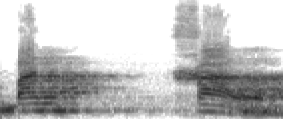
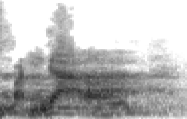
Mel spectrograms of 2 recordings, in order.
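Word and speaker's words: van Gaal: mana tu dari Belanda itu bacanya Luis Van khal bukan Luis vanal Kak bagi yang bagi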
